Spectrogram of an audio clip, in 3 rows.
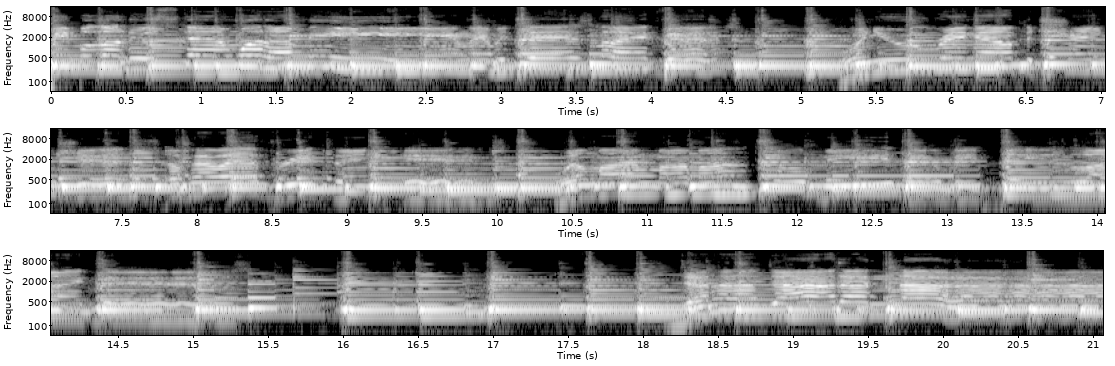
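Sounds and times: man singing: 0.0s - 15.6s, 18.0s - 21.0s
ukulele strumming: 0.0s - 21.0s.

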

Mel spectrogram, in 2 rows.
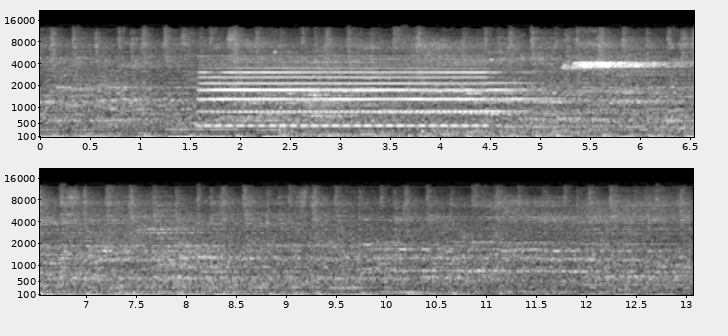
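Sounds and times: scoreboard horn blare: 1.6s - 6.5s.

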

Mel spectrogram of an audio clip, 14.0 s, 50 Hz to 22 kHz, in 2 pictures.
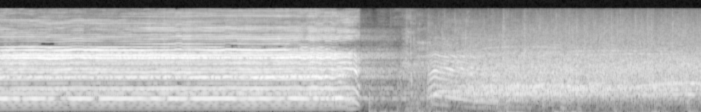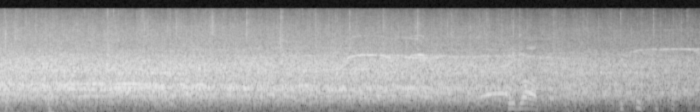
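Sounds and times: audience applauding: 4.1s - 14.0s
audience cheering and whooping: 4.2s - 14.0s.

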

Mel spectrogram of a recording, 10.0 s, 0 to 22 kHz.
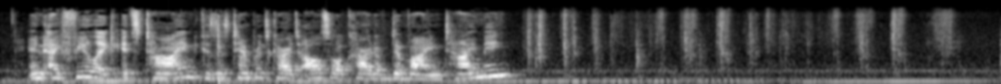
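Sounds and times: steady low hum: 0.0s - 10.0s
cards being shuffled: 5.2s - 9.7s.

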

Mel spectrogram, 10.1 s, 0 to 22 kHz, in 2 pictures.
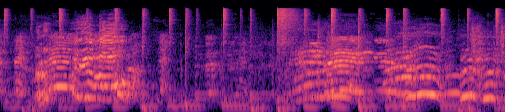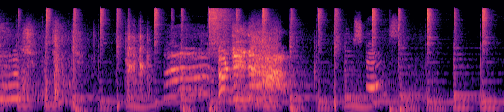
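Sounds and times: women shrieking excitedly: 3.1s - 5.1s, 6.7s - 7.3s.

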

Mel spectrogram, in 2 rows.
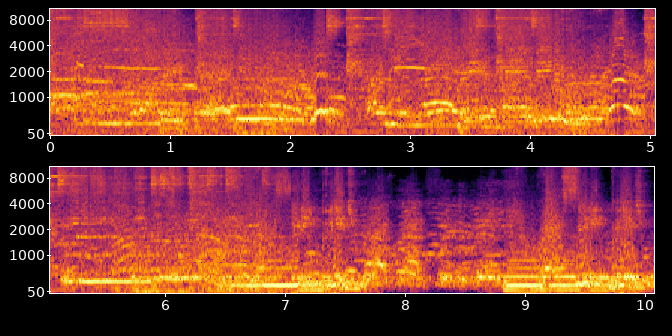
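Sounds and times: bass-heavy hip-hop beat: 0.0s - 7.7s, 8.8s - 10.0s
crowd shouting along: 0.0s - 8.8s.

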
